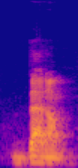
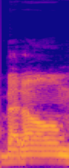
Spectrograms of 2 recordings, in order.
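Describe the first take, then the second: First: The name ends with a short 'um' sound. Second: The name ends with a long 'ohm' sound. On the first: The speaker calls it right. "I would say Bedham" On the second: The speaker calls it wrong. "not Bedome"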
